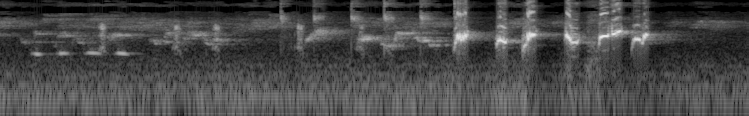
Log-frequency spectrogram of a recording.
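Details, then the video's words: Red-whiskered bulbul in sai ble style song, opening with a few soft low whistles and quiet twittering, then ending in a loud series of about seven sharp, clear chirped notes. "นกกรงหัวจุก สายเบิ้ล สำนวนเพราะๆ"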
